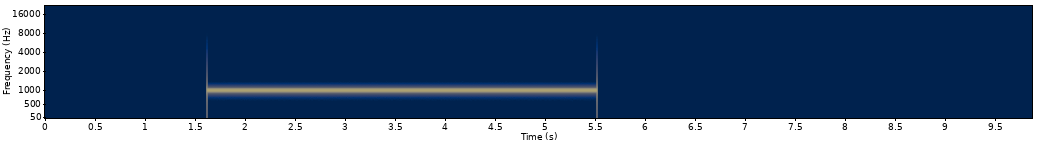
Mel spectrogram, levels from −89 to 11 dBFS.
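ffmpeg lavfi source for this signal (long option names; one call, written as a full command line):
ffmpeg -f lavfi -i "sine=frequency=1000:duration=3.9:sample_rate=44100,volume=-1.94dB" out.wav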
